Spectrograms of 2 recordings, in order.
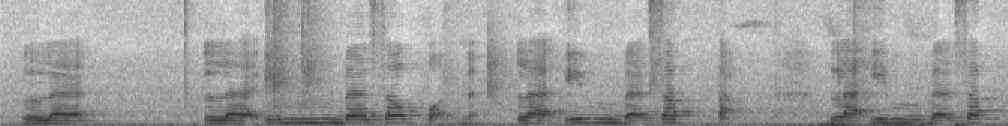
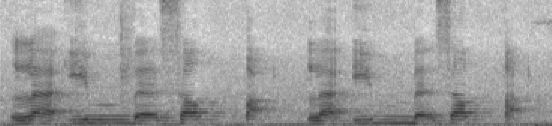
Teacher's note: hurufnya thnya enggak begitu kedengaran tapi lebih ke ta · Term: idgham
